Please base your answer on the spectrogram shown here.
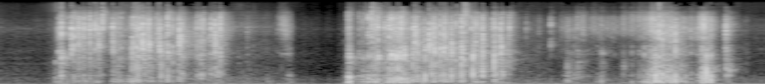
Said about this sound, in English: But first, we're going to do what we do, pull a tarot card, talk about it at the end.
